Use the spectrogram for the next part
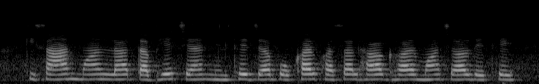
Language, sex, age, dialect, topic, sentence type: Chhattisgarhi, female, 18-24, Western/Budati/Khatahi, agriculture, statement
